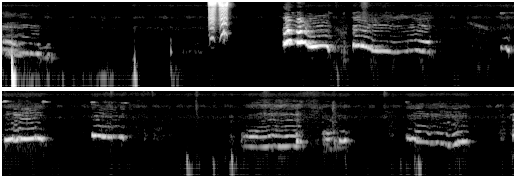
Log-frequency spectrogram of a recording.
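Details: Pet dog standing on two legs and vocalizing indoors: a series of about seven wavering, high-pitched whines and squeals, some rising then falling, separated by short pauses, with one sharp noisy burst near the start.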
